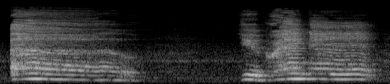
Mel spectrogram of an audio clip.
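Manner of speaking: slow, hushed, spaced-out dude voice; mock dumbfounded dude. Vlogger mimics the friend's slow blank reaction. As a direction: play the blank-stare friend, drawn out and soft. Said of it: "he was like".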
